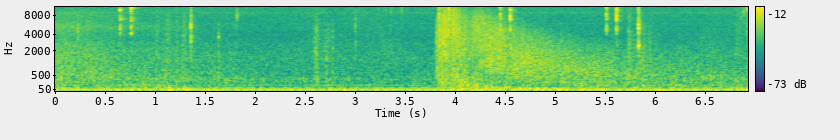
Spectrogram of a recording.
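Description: A naval artillery salvo in Ultimate Admiral Dreadnoughts, a single heavy boom with a rolling tail that fades over several seconds, preceded and followed by faint distant thumps and clicks over a steady low rumble.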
